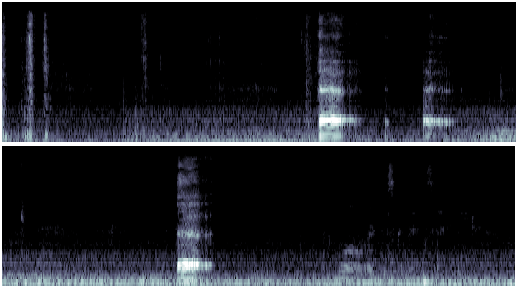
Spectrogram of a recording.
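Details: Adult woman burping: three loud voiced belches over about ten seconds, with road and car noise behind.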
